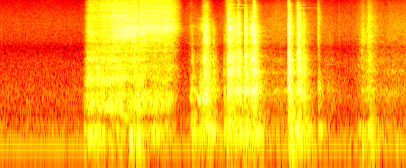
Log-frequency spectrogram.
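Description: A man laughing: one long breathy burst about a second in, then a run of short choppy laugh bursts.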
